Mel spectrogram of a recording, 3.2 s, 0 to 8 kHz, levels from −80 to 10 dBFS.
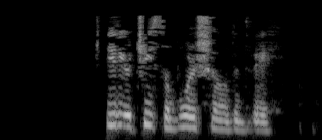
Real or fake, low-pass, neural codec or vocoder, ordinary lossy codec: real; 7.2 kHz; none; MP3, 24 kbps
